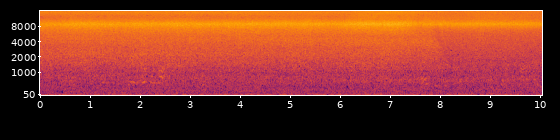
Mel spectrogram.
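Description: Large waterfall in full monsoon flow: a steady, heavy rush of falling water that covers the whole range from low to high, with no pauses.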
